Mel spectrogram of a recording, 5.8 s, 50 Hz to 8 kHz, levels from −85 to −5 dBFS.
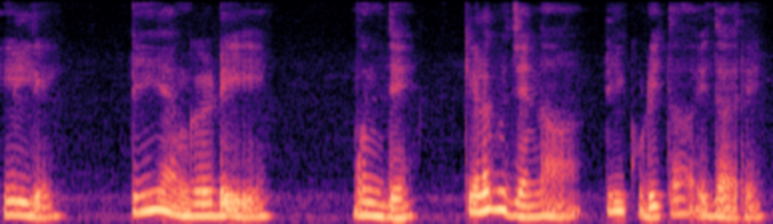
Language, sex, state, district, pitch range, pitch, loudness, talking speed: Kannada, male, Karnataka, Bangalore, 140-175 Hz, 155 Hz, -18 LUFS, 95 wpm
